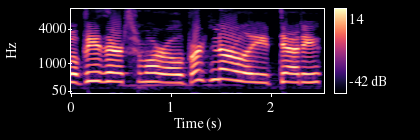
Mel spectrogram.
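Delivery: jaw-locked speech through clenched, gritted teeth. Answering a parent in character: talking through clenched teeth. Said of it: "And I am talking through my teeth".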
